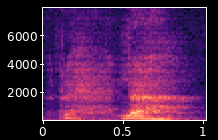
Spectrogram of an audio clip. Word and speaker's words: رحلة: When we stop at a word like this, ends with Ta marbuta, we pronounce it like Ha, Rihla. but when we speak it in speech we pronounce it as ta.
